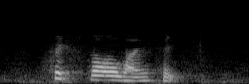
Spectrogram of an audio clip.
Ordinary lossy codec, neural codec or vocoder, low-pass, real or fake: AAC, 16 kbps; codec, 44.1 kHz, 2.6 kbps, DAC; 7.2 kHz; fake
